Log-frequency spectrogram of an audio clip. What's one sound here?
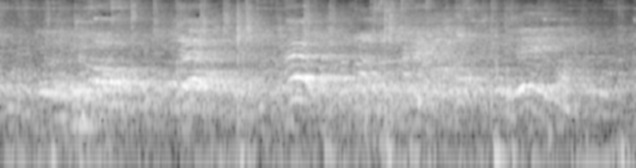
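Sports shoes squeak on the floor.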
